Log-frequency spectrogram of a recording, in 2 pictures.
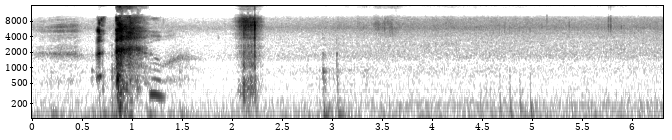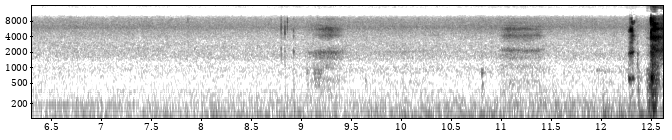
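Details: Female sneezing while sick: three sharp, explosive snotty sneezes, two close together early and one at the end, quiet room noise and faint sniffling between.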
